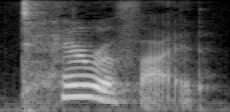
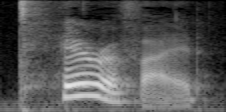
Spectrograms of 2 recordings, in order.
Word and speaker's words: terrified: you can say terrified we have a stress on the first syllable terrified terrified she was very scared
